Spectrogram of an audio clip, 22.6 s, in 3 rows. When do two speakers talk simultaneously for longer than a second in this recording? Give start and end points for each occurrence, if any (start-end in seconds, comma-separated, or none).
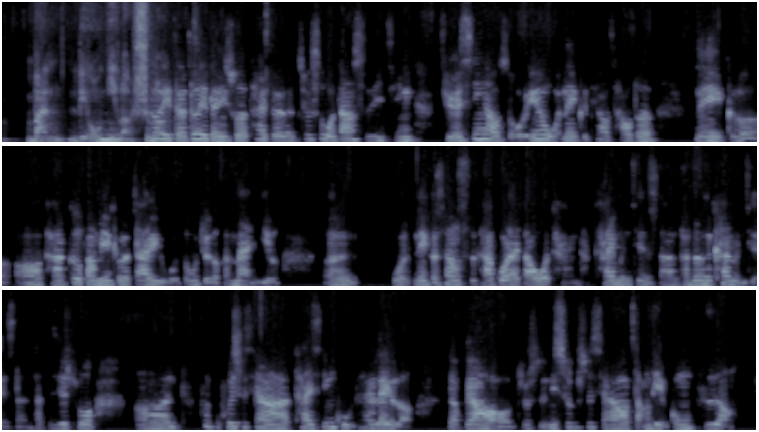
none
